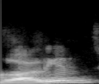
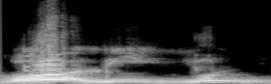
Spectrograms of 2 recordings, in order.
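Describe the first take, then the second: First: The ending is shortened to "-in" with no y. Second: The ending is said in full as "-iyun". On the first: This is the form actually used. The speaker calls it right. "domahnya apa ya-nya ini dibuang maka jadi golin" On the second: This full form is hard to pronounce. The speaker calls it wrong.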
